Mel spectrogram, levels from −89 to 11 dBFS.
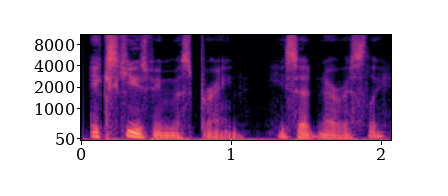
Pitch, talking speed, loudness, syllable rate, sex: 95 Hz, 205 wpm, -22 LUFS, 6.2 syllables/s, male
